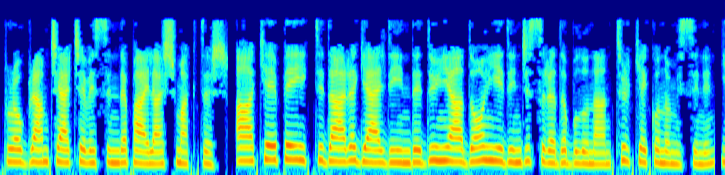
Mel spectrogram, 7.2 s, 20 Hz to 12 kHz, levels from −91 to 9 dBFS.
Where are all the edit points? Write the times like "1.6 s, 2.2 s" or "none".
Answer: 2.3 s

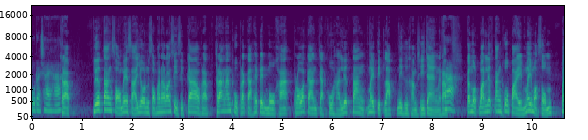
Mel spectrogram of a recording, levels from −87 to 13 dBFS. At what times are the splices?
3.6 s

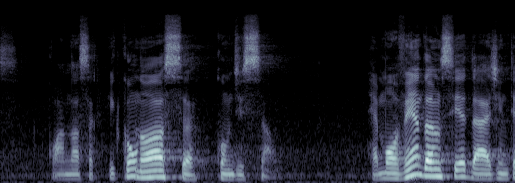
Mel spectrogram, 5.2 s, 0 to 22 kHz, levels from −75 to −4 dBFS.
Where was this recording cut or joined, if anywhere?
0.9 s, 1.3 s

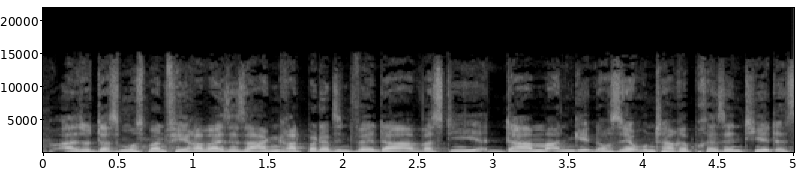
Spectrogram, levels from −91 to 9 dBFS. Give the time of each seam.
1.9 s

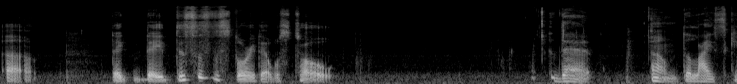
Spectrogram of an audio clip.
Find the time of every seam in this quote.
6.4 s

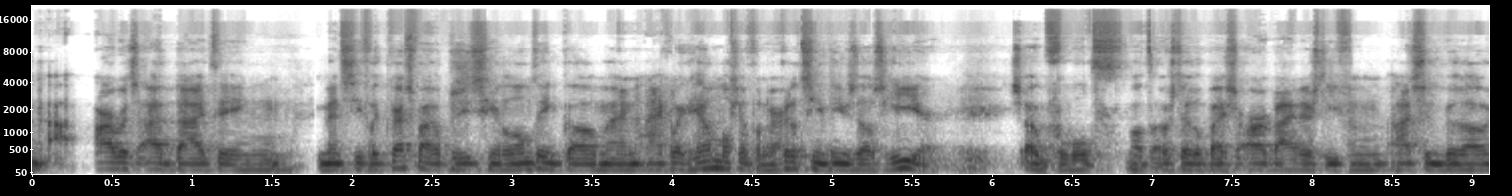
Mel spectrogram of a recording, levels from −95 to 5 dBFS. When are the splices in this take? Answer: 2.1 s, 4.3 s, 4.7 s, 5.0 s, 6.9 s, 8.2 s

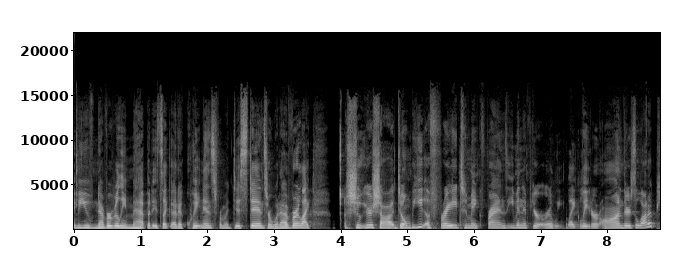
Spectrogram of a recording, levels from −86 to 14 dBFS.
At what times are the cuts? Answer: none

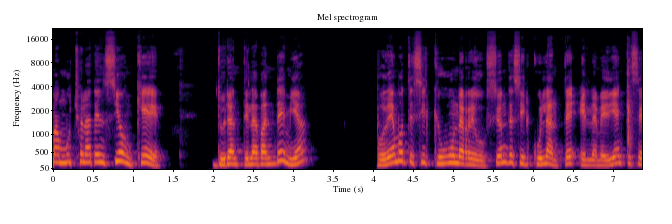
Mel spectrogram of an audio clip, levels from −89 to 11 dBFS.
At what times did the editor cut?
none

